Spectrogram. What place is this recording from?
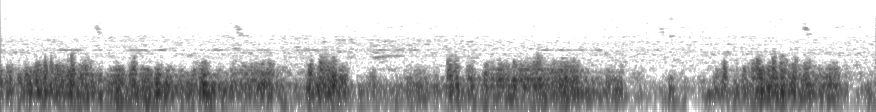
park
